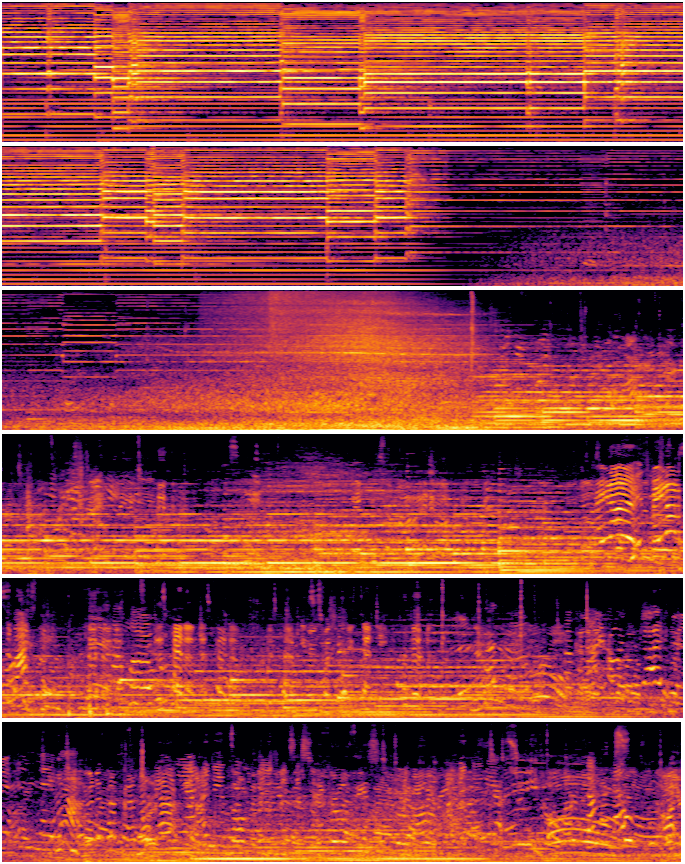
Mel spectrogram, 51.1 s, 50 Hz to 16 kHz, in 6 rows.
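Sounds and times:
bagpipes playing over drone: 0:00.0 - 0:42.2, 0:43.4 - 0:51.0
outdoor noise: 0:00.0 - 0:51.0
background music: 0:17.6 - 0:41.2.

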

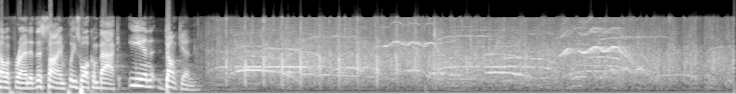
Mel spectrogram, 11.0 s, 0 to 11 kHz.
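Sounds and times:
audience applauding: 0:03.0 - 0:11.0.

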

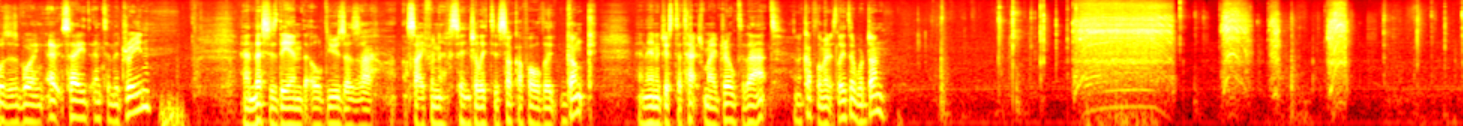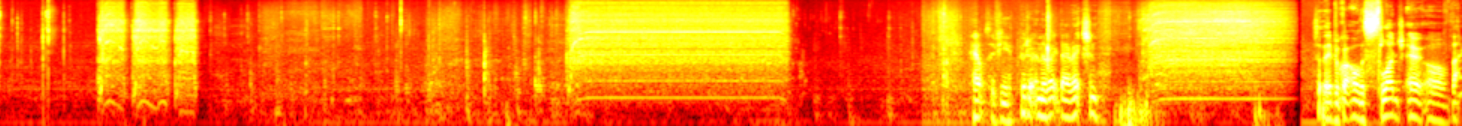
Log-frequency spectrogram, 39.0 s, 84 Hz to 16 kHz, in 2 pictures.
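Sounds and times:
electric drill spinning: 0:14.3 - 0:18.1, 0:20.8 - 0:22.2, 0:27.0 - 0:30.1, 0:34.6 - 0:36.8.

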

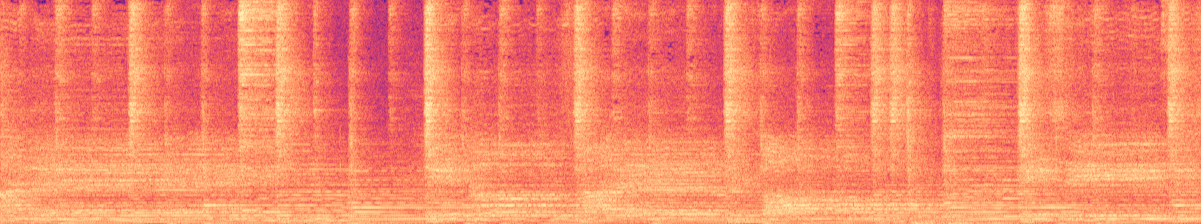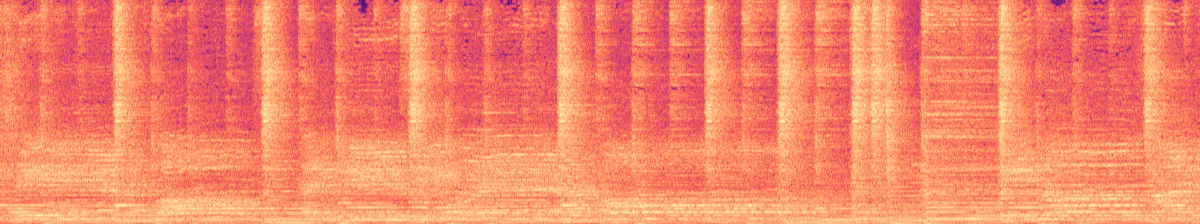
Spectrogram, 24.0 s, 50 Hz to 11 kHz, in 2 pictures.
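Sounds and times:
acoustic guitars: 0:00.0 - 0:24.0
choir singing: 0:00.0 - 0:24.0
drum kit beat: 0:00.0 - 0:24.0
piano: 0:00.0 - 0:24.0.

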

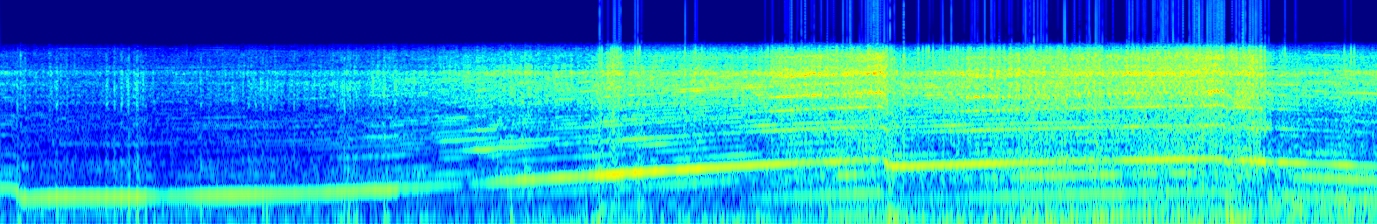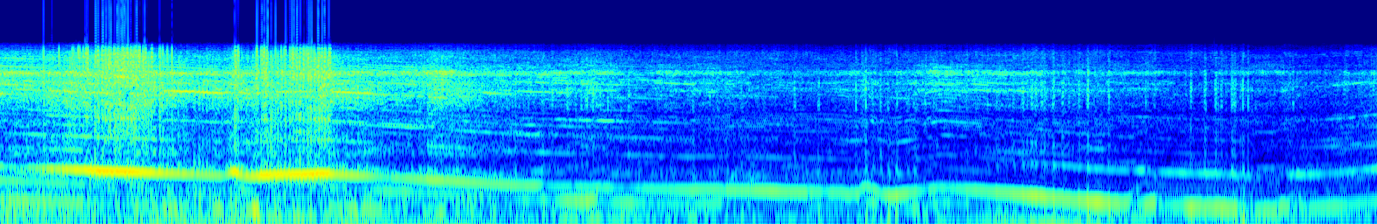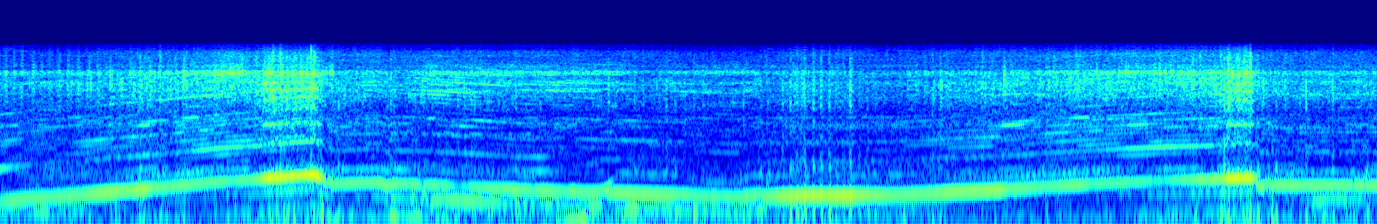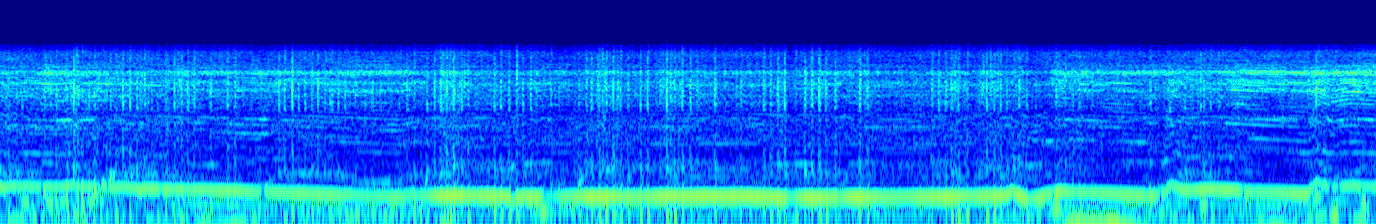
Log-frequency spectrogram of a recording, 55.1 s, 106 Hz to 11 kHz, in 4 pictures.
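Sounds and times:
motorcycle engine running: 0:00.0 - 0:55.0.

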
